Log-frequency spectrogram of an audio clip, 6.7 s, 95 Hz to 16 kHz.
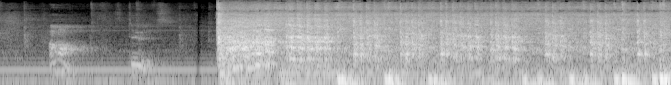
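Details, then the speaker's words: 1991 Mustang 5.0 LX V8 with Vortech V1 supercharger, F-303 cam, first fire after distributor work (possibly off by teeth, MSD bypassed): lumpy, uneven beat, running on about five cylinders; rough running misfire. "this technically that is not how it's supposed to sound look like yeah running on about 5"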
